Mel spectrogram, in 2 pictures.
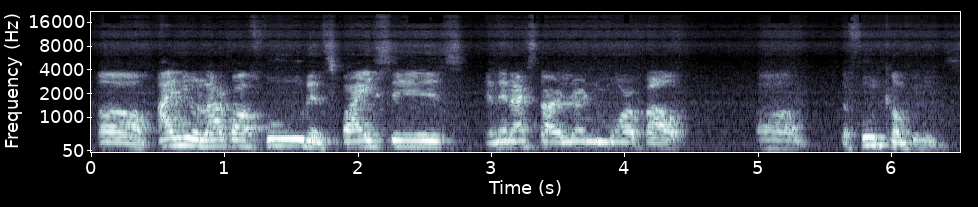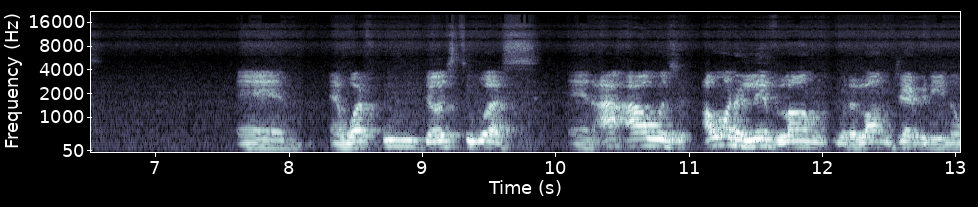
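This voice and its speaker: A man in his thirties tells his story in a loose, rambling way, full of fillers and restarts. His voice sits a little high for a man. He was recorded from a distance in an echoey room, with faint noise behind him. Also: normal speed. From Hawaii, raised in Las Vegas. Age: 30s. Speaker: vegan cook and guest. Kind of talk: casual storytelling.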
